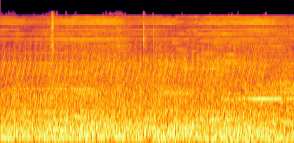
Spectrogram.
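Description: Loud, sustained low sci-fi rumbling drone with a rapid fluttering texture and steady tones riding on top, like a hovering machine or craft; suspenseful film sound design blended with the score.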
